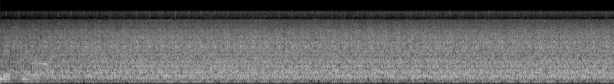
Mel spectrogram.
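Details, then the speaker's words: 2004 Toyota Sienna with over 150k miles: customer complains of major belt noise. Loud steady running with a dragging, rasping undertone at about four pulses a second. Belt deflection and tension are correct; the AC compressor is starting to seize, loading the belt. "all right we got an ac compressor starting to seize up belt deflection is good and uh yeah it's at the correct tension that belt"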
